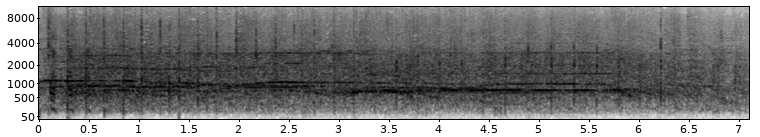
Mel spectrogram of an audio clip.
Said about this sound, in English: I would need you to applaud at this point.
